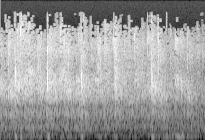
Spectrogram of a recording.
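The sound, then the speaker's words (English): Soft clapping of praise from a church audience honoring an evangelist. A few sharper claps stand out over a faint, scattered patter. “Let's give the Lord a clap of praise once again.”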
